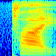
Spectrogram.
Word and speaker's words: πλάι: This is πλάι σε, which is besides, not play se. The accent is not in the iota, it's on the alpha. So it's πλάι σε.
